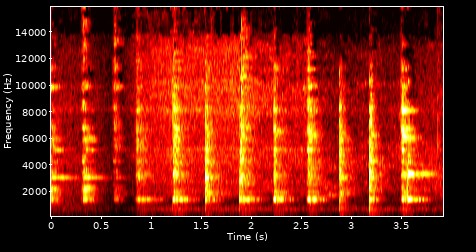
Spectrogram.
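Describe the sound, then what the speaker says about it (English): A hammer strikes wrought iron to flatten a flat spot, about eleven sharp ringing blows in a steady rhythm, close and loud with metallic ring after each hit and no speech. "So I just kind of hammer out the flat spot a little bit."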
